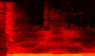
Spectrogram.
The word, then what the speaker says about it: Turilli: Turici. Je sais pas comment on le prononce. – Turilli, ouais.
